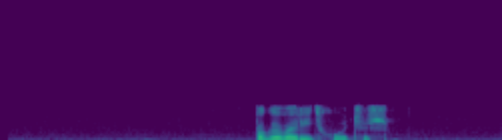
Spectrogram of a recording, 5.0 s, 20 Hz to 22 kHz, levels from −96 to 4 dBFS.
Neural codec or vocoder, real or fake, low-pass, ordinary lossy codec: none; real; 5.4 kHz; none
